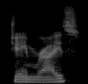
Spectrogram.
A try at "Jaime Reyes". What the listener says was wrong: Oh, Jaime Reyes. No, the J is silent.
